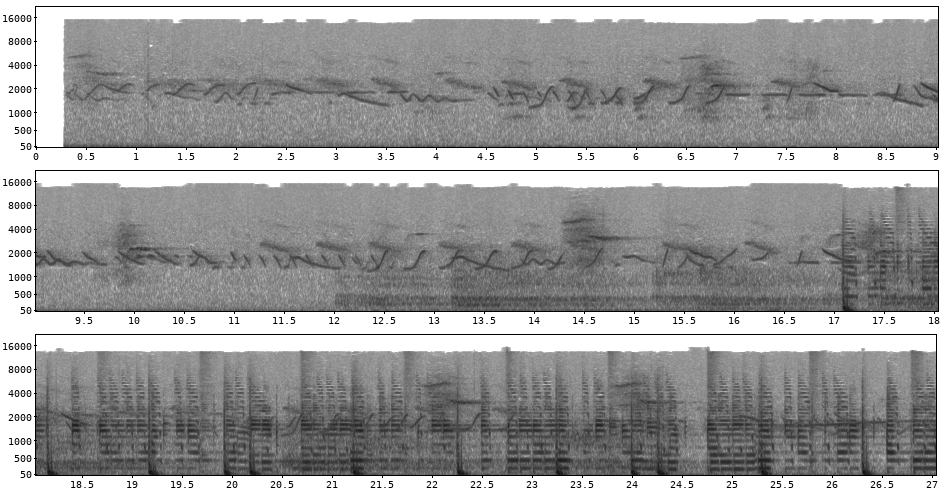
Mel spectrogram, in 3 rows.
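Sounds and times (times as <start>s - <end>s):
birds chirping and singing: 0.3s - 27.0s
low sustained music tones: 11.9s - 27.0s.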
